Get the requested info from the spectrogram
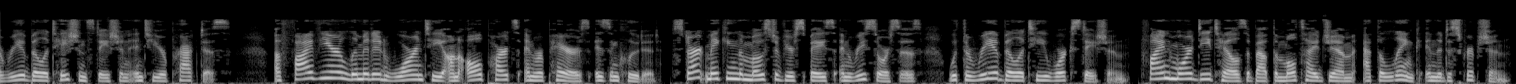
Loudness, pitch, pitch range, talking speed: -20 LUFS, 185 Hz, 175-225 Hz, 165 wpm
